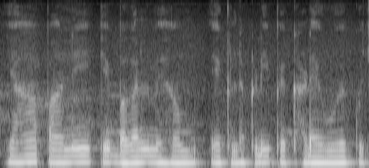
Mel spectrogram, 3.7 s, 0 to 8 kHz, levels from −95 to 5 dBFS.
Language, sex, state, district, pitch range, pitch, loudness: Hindi, male, Bihar, West Champaran, 110-120 Hz, 115 Hz, -17 LUFS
